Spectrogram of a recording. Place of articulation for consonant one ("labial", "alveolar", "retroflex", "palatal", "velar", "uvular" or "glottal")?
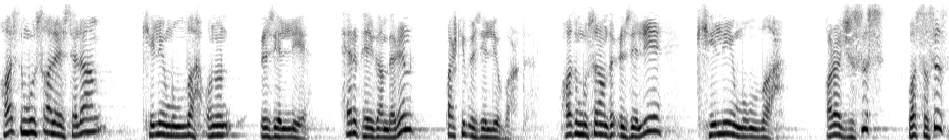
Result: glottal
